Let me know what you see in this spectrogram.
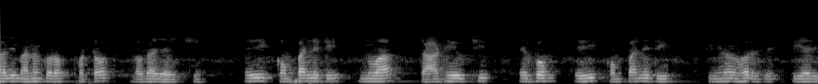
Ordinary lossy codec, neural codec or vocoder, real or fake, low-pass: AAC, 24 kbps; none; real; 3.6 kHz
